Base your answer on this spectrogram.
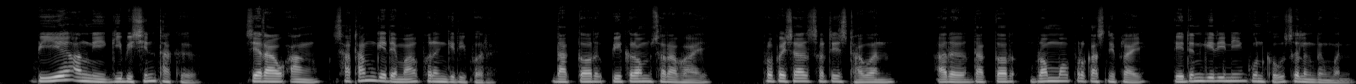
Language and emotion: Bodo, neutral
